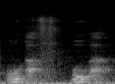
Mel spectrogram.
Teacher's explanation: a glottal stop is what you have in the Cockney rendition of the word water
